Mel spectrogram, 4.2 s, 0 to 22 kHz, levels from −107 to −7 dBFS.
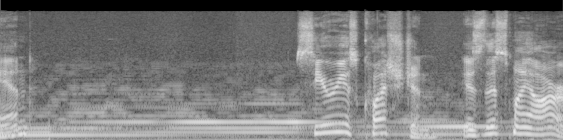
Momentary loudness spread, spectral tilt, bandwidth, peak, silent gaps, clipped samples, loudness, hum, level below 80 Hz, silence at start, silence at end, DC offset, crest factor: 15 LU; -2.5 dB/octave; 16 kHz; -6 dBFS; none; under 0.1%; -19 LUFS; none; -50 dBFS; 0 s; 0 s; under 0.1%; 16 dB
